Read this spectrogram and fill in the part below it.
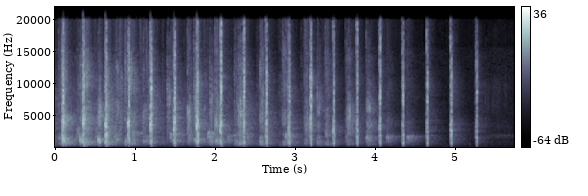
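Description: Applause for a co-host at a virtual gala comes as a string of about twenty distinct, close claps. They start quick and uneven, then slow and thin out toward the end.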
